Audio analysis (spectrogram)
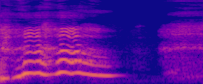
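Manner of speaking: high, loud laugh; laughing off the scam; embarrassed laugh. Real, not acted. Laughs at being scammed. (尴尬大笑)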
